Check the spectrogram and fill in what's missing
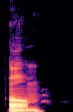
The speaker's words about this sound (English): Dog's barking.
